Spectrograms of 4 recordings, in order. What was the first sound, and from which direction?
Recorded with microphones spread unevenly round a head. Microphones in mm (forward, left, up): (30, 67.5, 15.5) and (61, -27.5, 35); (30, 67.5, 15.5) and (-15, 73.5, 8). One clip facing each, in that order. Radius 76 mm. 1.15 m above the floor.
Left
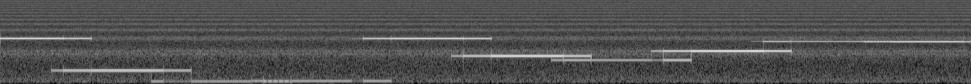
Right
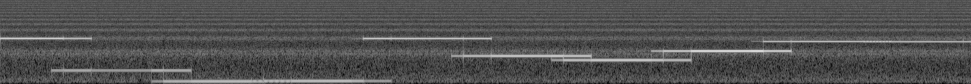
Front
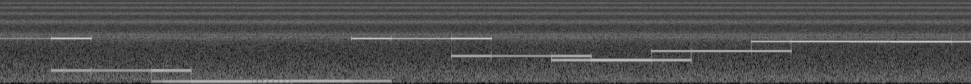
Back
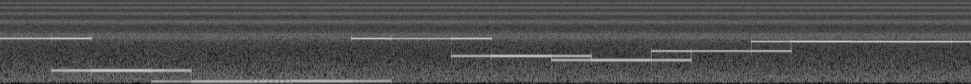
Only background noise.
